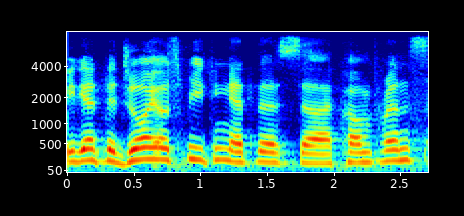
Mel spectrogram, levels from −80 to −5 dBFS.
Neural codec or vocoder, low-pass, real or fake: codec, 16 kHz, 1 kbps, FunCodec, trained on LibriTTS, 50 frames a second; 7.2 kHz; fake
